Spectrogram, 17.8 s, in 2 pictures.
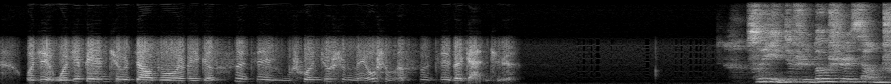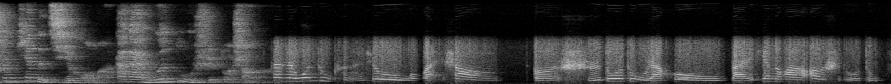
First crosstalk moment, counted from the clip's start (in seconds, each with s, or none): none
